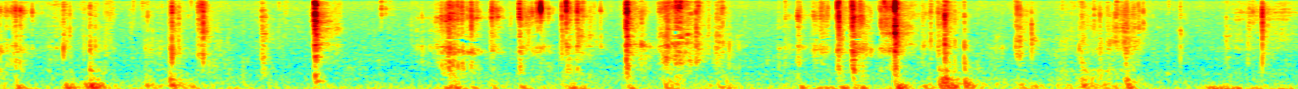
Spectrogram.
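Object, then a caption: Bar of soap cut with a knife blade. A peach-pink solid oval bar of dried soap held in the hand is cut and shaved with a metal utility knife blade. The result is a quiet, irregular run of sharp, dry scraping clicks and crisp crunches, bright and brittle with a soft low thud beneath some strokes.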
